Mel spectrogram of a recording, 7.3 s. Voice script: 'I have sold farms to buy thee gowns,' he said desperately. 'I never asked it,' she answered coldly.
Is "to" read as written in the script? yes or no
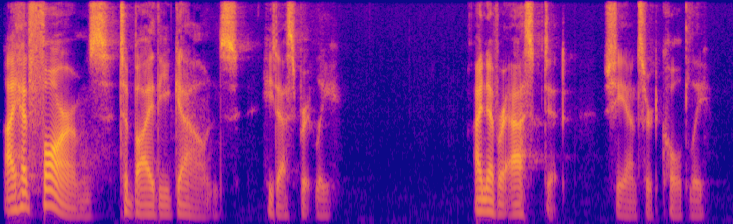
yes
